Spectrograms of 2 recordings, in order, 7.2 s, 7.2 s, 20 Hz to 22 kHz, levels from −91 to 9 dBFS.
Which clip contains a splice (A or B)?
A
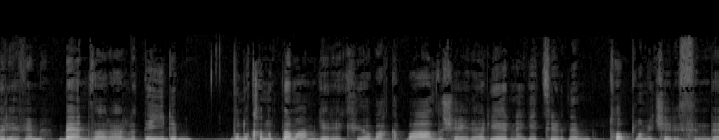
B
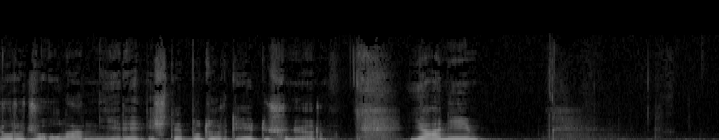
A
